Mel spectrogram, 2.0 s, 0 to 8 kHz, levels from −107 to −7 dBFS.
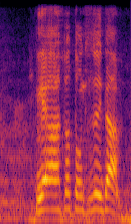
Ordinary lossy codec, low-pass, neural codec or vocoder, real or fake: none; 7.2 kHz; codec, 16 kHz, 4 kbps, FunCodec, trained on LibriTTS, 50 frames a second; fake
